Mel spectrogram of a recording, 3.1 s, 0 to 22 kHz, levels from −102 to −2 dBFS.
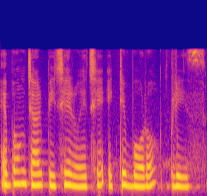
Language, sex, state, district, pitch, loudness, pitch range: Bengali, female, Tripura, West Tripura, 220 Hz, -13 LUFS, 205-235 Hz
